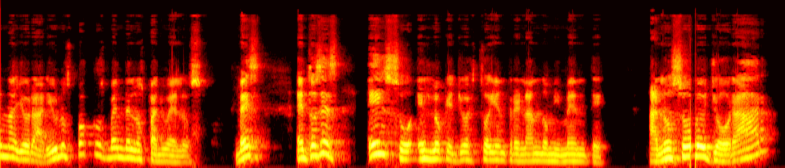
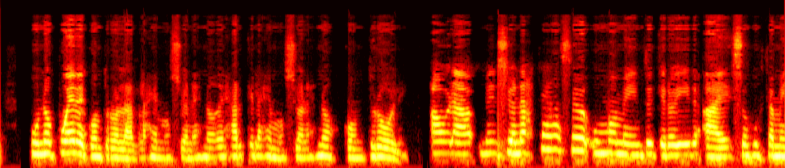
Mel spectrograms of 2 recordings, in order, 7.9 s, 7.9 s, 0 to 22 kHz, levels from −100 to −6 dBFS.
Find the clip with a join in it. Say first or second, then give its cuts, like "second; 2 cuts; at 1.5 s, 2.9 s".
second; 1 cut; at 4.3 s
